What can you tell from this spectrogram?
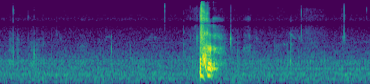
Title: The Big Sneeze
